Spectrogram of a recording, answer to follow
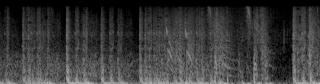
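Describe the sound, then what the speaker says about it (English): Gunfire in a prop hunt video game, dense overlapping shots and bursts crackling continuously with brief gaps, loud and busy throughout. "They keep shooting over here."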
